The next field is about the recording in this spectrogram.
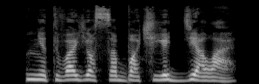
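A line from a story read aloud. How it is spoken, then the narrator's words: Hiss. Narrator (Russian): зашипела Ирен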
